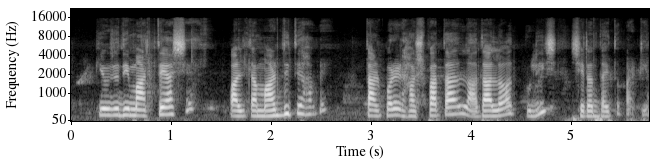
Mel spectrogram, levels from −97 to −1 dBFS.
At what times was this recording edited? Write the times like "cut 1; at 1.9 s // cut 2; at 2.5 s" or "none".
none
